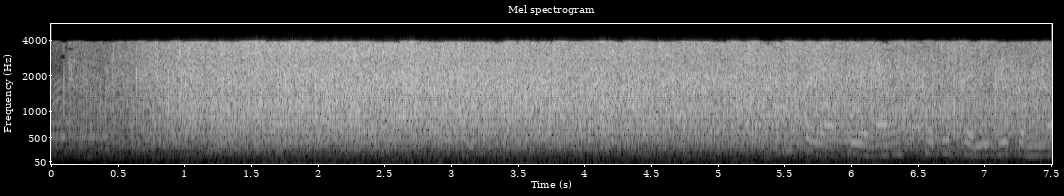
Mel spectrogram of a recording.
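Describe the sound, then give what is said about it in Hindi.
A crowd breaks into applause that swells within the first second and holds steady as a loud, dense wash of clapping for several seconds, tapering only slightly at the end. “ताली बजाना तो आता है ना, क्यों भी भूल गए।”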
